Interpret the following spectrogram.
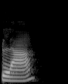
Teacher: Notice how the final T is not pronounced. That's because in French, generally, if a word ends with a consonant, it's silent.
